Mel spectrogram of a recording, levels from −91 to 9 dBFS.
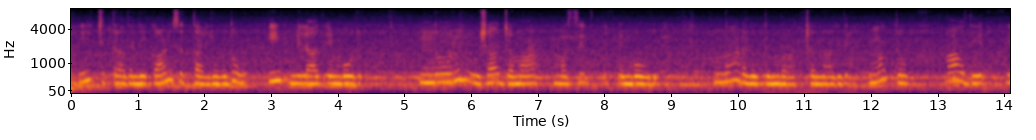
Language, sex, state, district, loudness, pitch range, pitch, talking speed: Kannada, female, Karnataka, Dakshina Kannada, -15 LUFS, 220-250 Hz, 230 Hz, 70 wpm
